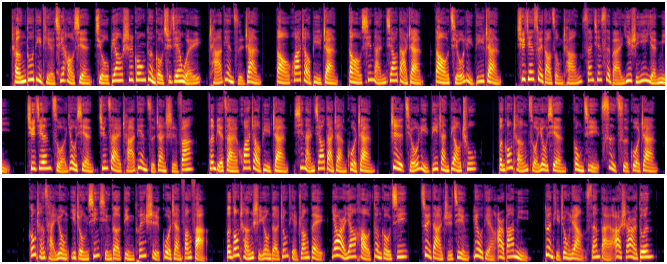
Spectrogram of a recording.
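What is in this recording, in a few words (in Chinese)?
多媒体 项目规划, 女, 普通话; 工程项目规划地铁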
